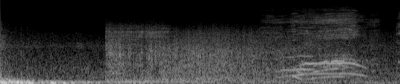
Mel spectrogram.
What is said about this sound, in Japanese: 私大砲なんて撃ったことないわ。 簡単よ、私が教えてあげるわ。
